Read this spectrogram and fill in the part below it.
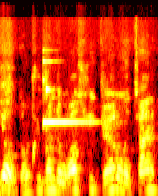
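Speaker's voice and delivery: barely audible, very quiet half-whispered aside. Retelling asking someone about his job: retelling a half-whisper. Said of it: "I whispered to him".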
